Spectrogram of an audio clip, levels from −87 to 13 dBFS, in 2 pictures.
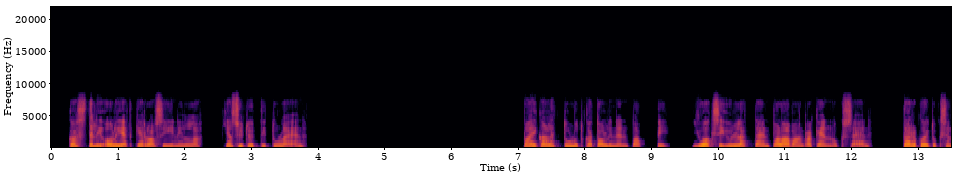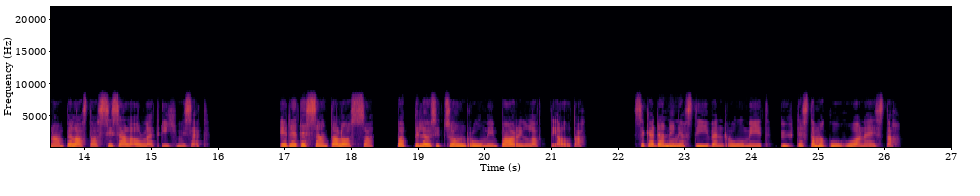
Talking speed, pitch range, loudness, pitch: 75 wpm, 150-215 Hz, -26 LUFS, 170 Hz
